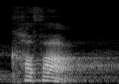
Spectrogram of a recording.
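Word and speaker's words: ख़फ़ा: फिर खफा, खफा, ख गले से आना चाहिए, दांत से नहीं।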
